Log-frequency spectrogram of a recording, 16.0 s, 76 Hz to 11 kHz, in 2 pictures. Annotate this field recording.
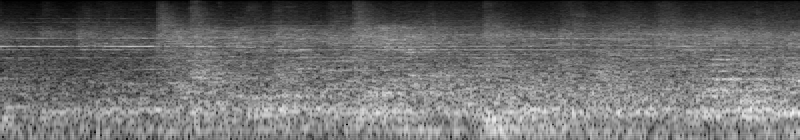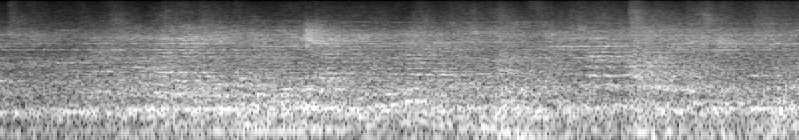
Recorded with a pair of DPA 4060s and a Marantz PMD661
